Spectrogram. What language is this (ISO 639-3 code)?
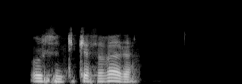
kab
